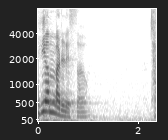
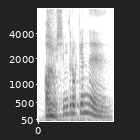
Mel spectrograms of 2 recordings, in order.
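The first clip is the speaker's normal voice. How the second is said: unhurried sympathy; 9 dB quieter than usual. Retold or imitated. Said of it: "우리는 왜 이렇게 느리냐면".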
